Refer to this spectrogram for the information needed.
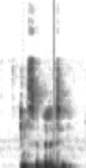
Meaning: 1. The state of being uncivil; lack of courtesy; rudeness in manner 2. Any act of rudeness or ill-breeding 3. Lack of civilization; a state of rudeness or barbarism
- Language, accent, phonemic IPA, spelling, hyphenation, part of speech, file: English, Southern England, /ɪnsɪˈvɪlɪti/, incivility, in‧ci‧vil‧i‧ty, noun, LL-Q1860 (eng)-incivility.wav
